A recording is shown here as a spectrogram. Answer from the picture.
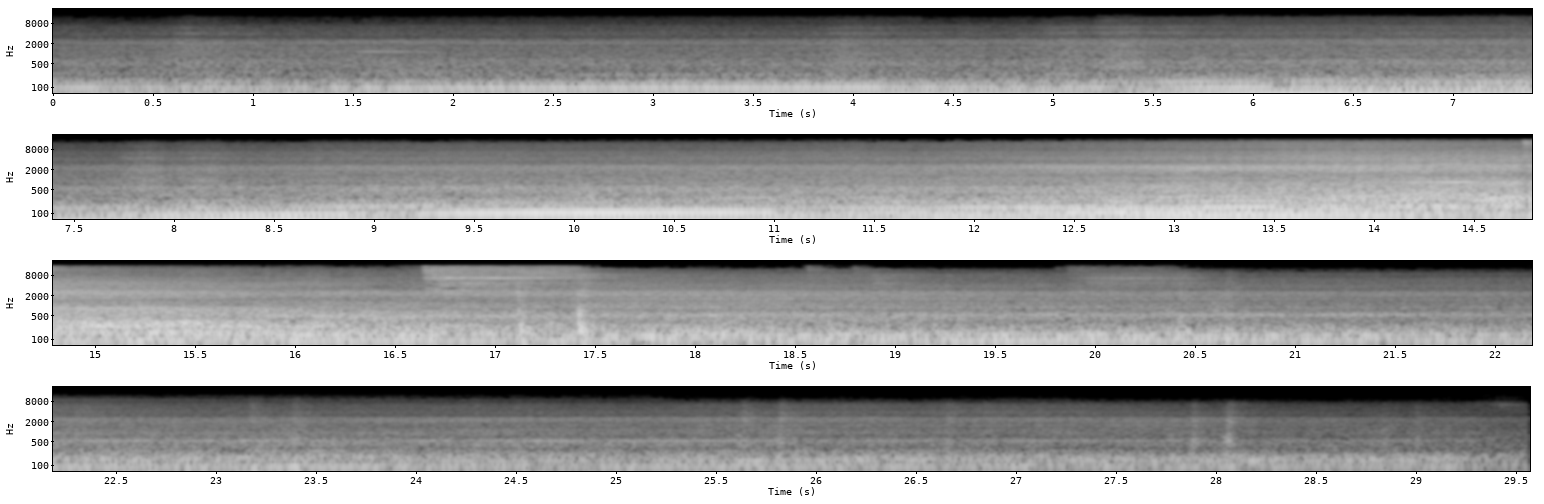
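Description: A JR Kyushu diesel railcar train going by: the low engine note and wheel noise build, are loudest about halfway through, then slowly fade away.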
